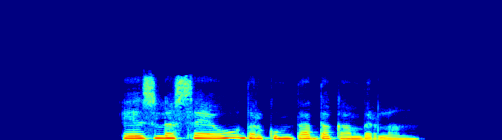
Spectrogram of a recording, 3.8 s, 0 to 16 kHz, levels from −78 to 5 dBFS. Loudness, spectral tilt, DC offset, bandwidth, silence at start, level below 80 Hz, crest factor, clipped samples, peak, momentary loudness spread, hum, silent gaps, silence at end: -17 LUFS; -6.5 dB/octave; under 0.1%; 7.6 kHz; 0.9 s; -62 dBFS; 14 dB; under 0.1%; -4 dBFS; 10 LU; none; none; 0.65 s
